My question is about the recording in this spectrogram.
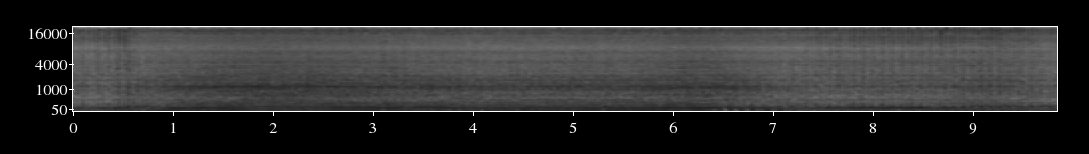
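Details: Gasoline generator engine runs on its own with a steady low drone and chuffing exhaust beat that swells slightly then settles; running normally.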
